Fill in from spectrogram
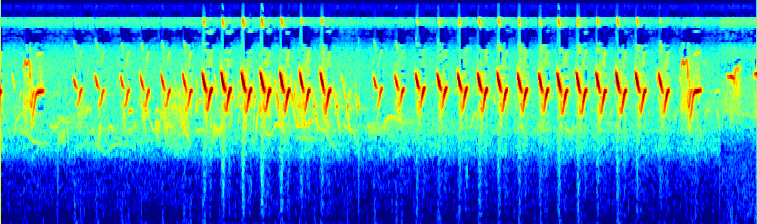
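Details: Javan bush lark song serving as a tutor for cage birds: quick, sharp, downslurred chipping notes delivered in long runs of about two to three per second, with a few brief gaps. Quiet background.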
